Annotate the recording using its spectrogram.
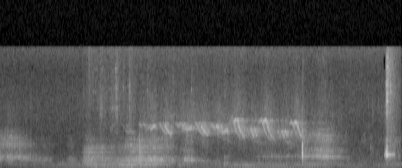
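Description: A man's quiet, breathy laughter with no words, with a faint high bird call repeating in the background through the middle.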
